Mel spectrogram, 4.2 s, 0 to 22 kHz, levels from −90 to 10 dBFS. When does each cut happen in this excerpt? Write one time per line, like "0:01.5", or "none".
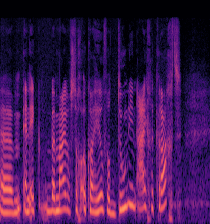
none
